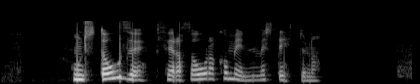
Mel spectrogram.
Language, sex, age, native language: Icelandic, female, 20-29, Icelandic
